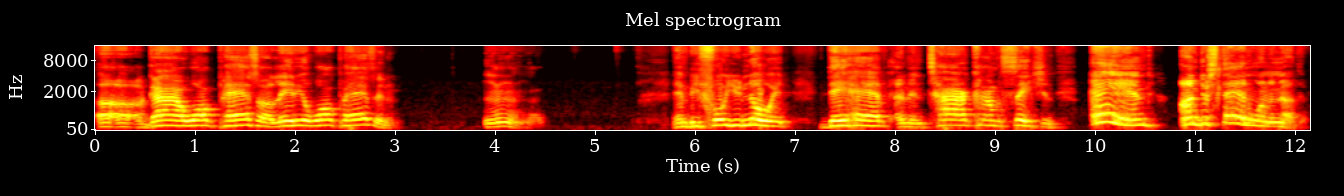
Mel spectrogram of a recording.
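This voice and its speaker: A man's voice: high-pitched, expressive, a little slow. A man talking earnestly and explaining his ideas, often restarting and repeating words. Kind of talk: casual discussion.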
